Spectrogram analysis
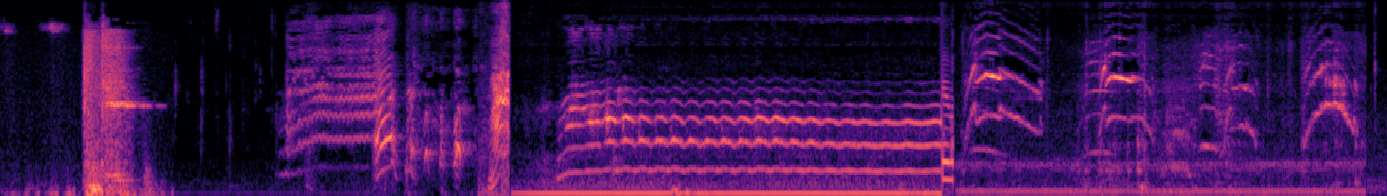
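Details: Domestic cat caterwauling: a long, steady, harmonic wail held for several seconds, then a series of sharp rising-falling yowls, with people laughing and screaming, a thud and background music.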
